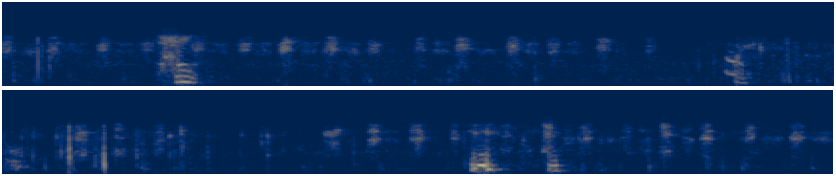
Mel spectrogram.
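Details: Fiyero, a pet Chihuahua–Miniature Pinscher mix that craves attention every waking second, pants rapidly and steadily in short breathy bursts, with a sharper whimper-like yelp near the first second and another louder burst later.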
